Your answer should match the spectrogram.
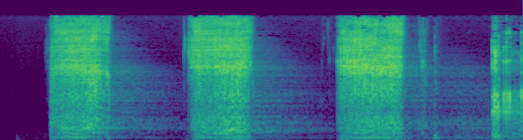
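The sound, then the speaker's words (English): Loud, noisy crunching and chomping of a giant eating his supper in his house in a told story, in three long bursts with short pauses between, then a fourth beginning as it ends. No talking. “So she ran back to the giant's house, hid under his bed, and soon she heard the sound of the giant eating his supper like this, and you can join in.”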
